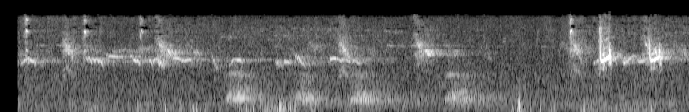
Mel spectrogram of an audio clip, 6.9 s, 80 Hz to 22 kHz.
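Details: Eurasian nuthatch at the nest in Parque das Pedras Salgadas, Vila Real, on 2 April: a run of high, sharp chirps and short trills, then two loud, clipped upslurred notes near the end, with faint lower murmurs in between.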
